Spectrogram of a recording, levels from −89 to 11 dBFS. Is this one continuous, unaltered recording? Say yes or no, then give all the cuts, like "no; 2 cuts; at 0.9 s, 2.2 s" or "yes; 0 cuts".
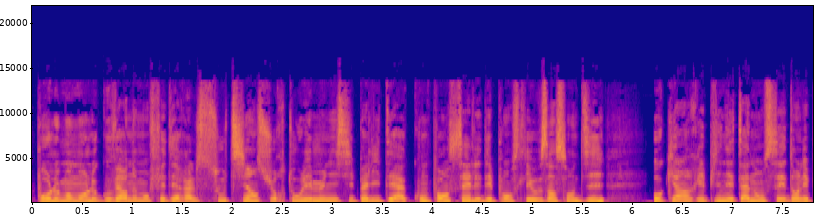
yes; 0 cuts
